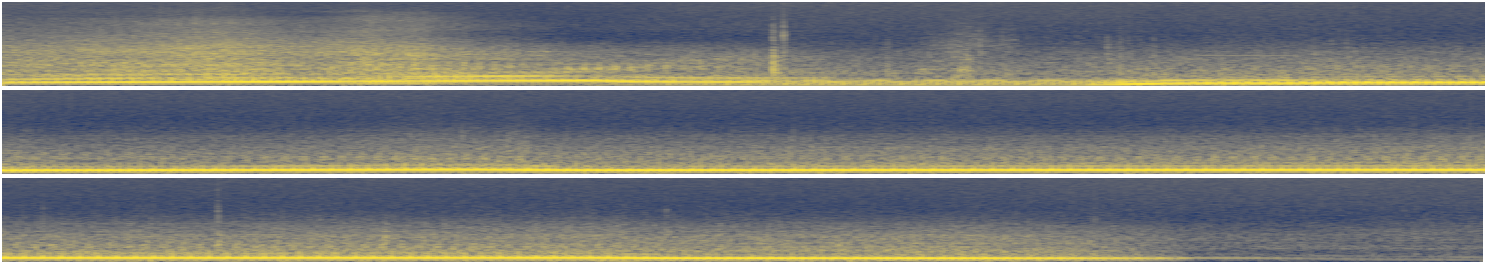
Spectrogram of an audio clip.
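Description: A car engine drones loudly, shifting gears and revving up.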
